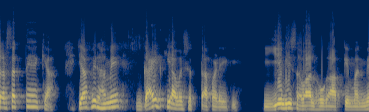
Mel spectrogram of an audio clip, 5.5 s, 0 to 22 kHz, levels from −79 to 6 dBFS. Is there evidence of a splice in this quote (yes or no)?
no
